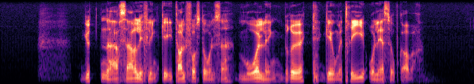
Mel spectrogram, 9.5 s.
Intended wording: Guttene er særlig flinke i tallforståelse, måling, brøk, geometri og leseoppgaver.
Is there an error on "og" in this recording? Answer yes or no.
no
